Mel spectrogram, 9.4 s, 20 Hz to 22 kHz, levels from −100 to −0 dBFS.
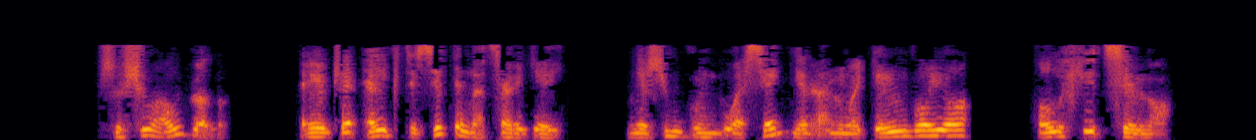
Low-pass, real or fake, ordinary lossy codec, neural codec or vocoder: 7.2 kHz; fake; MP3, 24 kbps; codec, 16 kHz, 1 kbps, FreqCodec, smaller model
